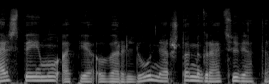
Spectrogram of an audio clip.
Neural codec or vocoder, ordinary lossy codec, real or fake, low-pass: vocoder, 44.1 kHz, 128 mel bands every 512 samples, BigVGAN v2; MP3, 96 kbps; fake; 14.4 kHz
